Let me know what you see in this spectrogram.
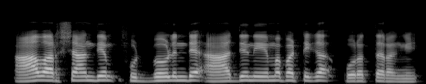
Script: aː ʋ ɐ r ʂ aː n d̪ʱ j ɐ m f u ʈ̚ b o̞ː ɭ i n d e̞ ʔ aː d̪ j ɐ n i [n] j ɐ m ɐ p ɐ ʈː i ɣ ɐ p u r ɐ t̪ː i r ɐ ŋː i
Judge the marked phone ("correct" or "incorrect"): incorrect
